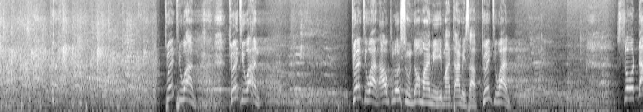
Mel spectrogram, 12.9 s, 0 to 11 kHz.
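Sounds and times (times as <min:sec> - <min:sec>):
crowd clapping and cheering: 0:00.0 - 0:03.3
laughter: 0:00.0 - 0:07.2, 0:10.0 - 0:12.4
speech: 0:03.4 - 0:06.3, 0:07.0 - 0:10.4, 0:12.4 - 0:12.8.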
